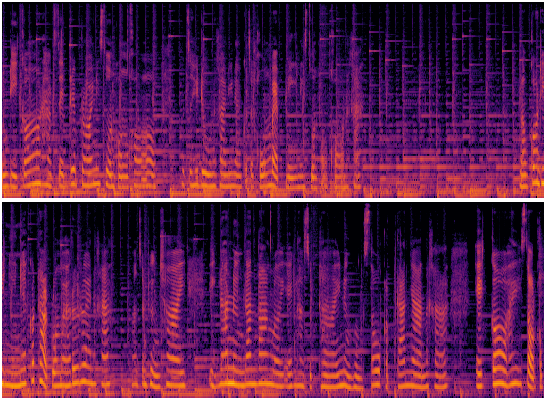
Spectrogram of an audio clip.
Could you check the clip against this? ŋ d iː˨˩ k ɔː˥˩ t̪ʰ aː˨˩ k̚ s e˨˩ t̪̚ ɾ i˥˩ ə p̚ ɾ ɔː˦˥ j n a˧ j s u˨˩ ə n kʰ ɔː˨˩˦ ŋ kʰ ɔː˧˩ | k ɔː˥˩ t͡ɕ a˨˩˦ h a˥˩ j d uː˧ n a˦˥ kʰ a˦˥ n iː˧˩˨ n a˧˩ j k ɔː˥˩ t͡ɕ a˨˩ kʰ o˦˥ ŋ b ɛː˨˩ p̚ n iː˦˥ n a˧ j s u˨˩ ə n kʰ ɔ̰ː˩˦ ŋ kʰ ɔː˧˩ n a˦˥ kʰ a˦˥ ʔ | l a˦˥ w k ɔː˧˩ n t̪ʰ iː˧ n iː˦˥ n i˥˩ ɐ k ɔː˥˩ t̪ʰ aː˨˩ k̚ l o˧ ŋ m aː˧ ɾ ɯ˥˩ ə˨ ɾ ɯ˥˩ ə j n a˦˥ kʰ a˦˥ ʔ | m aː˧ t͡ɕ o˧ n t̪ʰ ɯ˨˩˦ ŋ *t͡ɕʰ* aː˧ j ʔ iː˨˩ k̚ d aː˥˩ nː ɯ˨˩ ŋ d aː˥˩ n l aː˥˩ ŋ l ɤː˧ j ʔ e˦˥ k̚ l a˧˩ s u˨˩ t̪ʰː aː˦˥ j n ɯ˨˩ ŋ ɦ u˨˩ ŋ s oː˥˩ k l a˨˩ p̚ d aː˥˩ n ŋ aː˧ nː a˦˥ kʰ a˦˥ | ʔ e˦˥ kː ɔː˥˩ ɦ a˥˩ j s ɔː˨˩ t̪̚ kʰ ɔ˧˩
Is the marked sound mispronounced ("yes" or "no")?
no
